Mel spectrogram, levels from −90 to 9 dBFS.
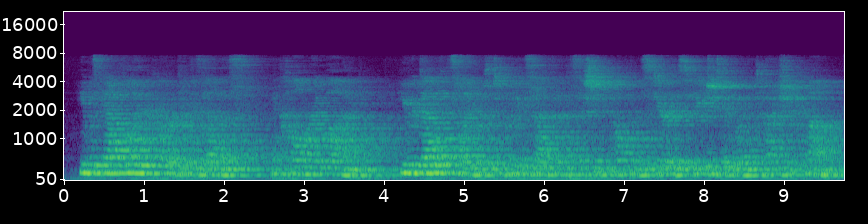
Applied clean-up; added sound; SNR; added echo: none; none; none; reverberation time 2.1 s.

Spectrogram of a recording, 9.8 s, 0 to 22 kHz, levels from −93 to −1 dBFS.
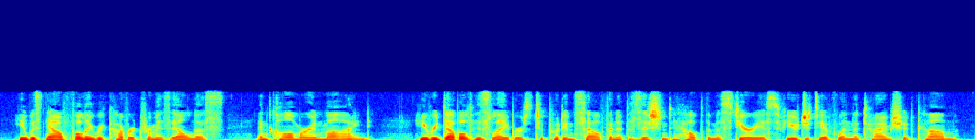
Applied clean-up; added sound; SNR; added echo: none; none; none; none.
